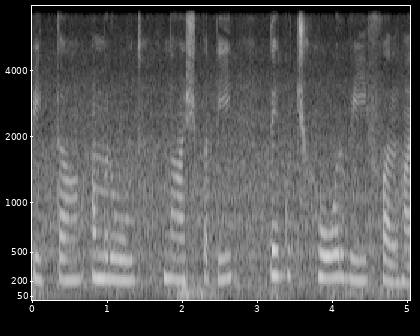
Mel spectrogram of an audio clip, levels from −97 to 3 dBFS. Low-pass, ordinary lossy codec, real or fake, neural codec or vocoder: 7.2 kHz; none; real; none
